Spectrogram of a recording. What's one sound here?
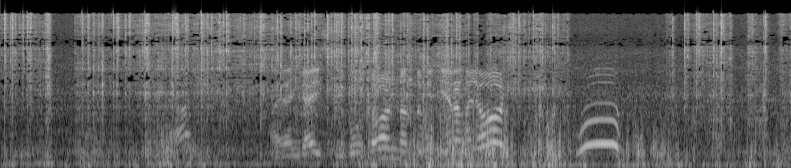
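An electric welding arc crackles and sizzles steadily.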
